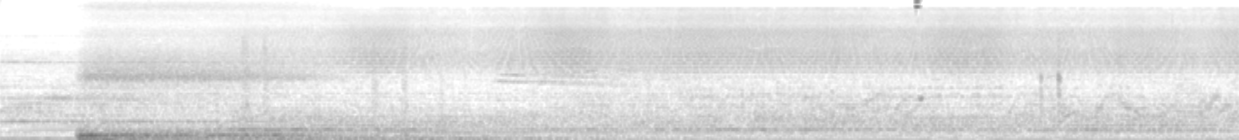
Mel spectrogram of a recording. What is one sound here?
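A deep rumbling boom sounds as a spaceship leaves a dock, then slowly fades to a low hum.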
